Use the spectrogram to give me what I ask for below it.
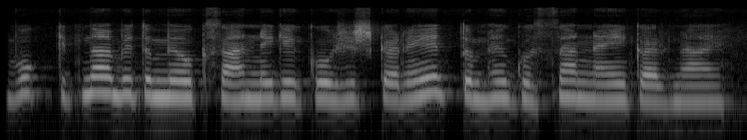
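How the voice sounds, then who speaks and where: A woman's voice: very high voice, fairly even intonation, a little fast, dark tone, muffled recording. A woman voicing a strict male boxing coach who lectures firmly in an amateur fan dub. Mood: stern. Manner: firm, lecturing.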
